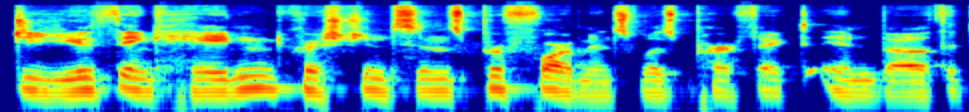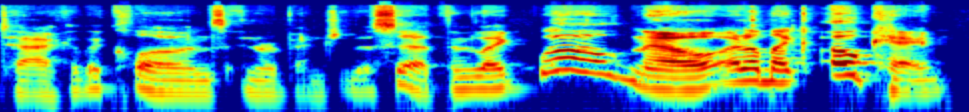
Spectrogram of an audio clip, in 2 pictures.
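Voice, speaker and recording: Talking fairly quickly with few pauses, this man has a sing-song, mid-range voice. As a co-host of a fan podcast, he chats casually about Star Wars and lays out his opinions in a conversational way.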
